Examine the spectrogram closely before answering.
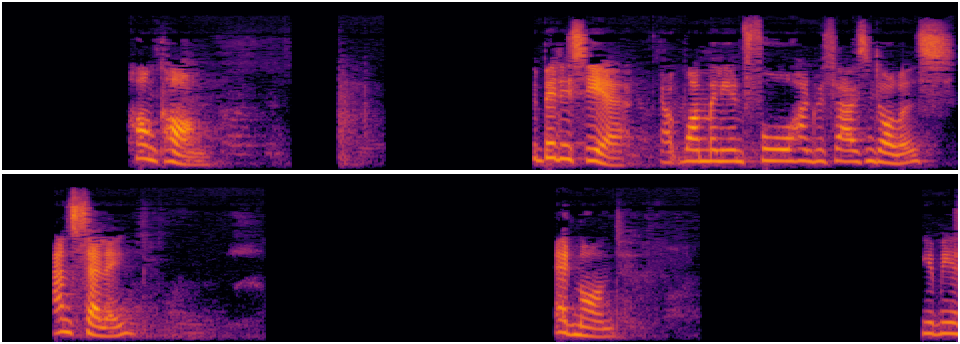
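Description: A woman speaks clearly through a microphone, announcing in a lively voice.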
